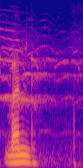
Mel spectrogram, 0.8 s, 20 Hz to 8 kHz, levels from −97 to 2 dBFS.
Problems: none marked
